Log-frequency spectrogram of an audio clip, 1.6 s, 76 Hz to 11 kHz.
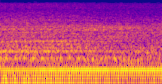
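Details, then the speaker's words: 1997-2001 Honda CR-V B20 engine idling after valve cover gasket and spark plug replacement, terminals and grounds cleaned; steady, even idle hum with no misses or ticking, sounds really great. Normal idle. "But job well done. Looking really clean. Sound really great."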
